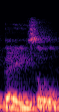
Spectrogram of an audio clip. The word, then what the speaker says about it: Bazel: on the website, but people get confused about how you pronounce it. And someone, one of the developers has written on the site, someone says, how do you pronounce it? And the response is, oh, like the herb. So Bazel, then. But apparently you are supposed to say Bazel because it's Californian, of course.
